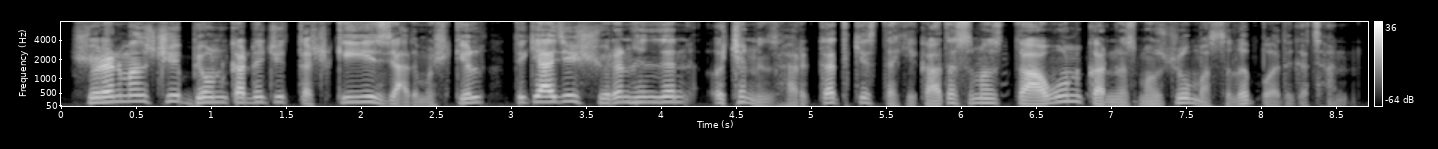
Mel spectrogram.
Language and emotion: Kashmiri, neutral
